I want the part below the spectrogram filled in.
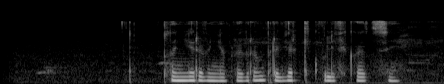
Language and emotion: Russian, neutral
